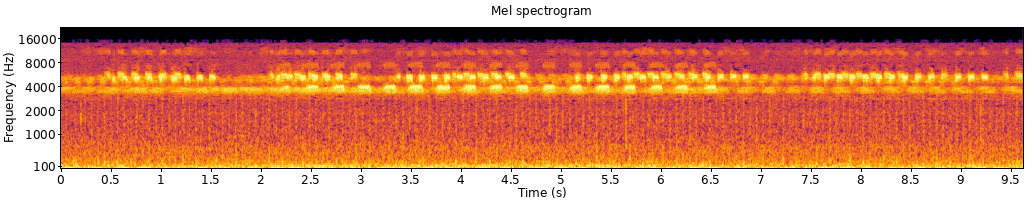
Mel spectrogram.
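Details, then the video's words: Insects calling on a countryside night, 17 August 2022: high, thin, rapid pulsed trills in bursts over a steady ringing tone, quiet low background hum. "시골밤 벌레소리"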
